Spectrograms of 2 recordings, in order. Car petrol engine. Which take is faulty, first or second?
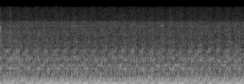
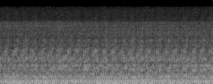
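first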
